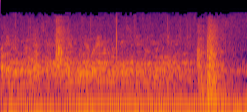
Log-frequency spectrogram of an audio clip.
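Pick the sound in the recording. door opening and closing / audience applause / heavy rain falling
door opening and closing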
